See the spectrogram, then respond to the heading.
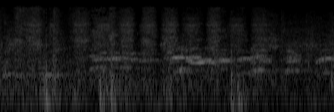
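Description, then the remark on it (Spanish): Hands scrape and scoop through loose soil in repeated rough, gritty strokes, fairly quiet, with a faint steady tone lingering in the background. “Cava con las manos.”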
